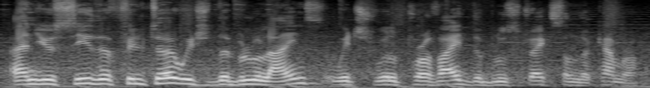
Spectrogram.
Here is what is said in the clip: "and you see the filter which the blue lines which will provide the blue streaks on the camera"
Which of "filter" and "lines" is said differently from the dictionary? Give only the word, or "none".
none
